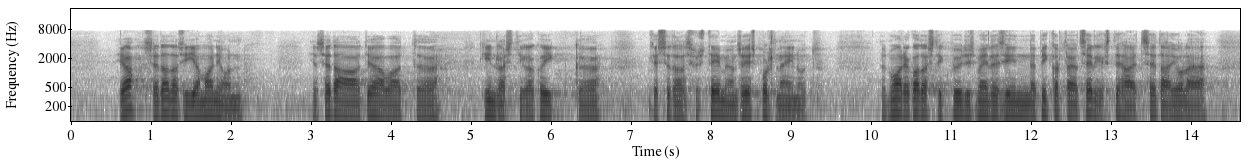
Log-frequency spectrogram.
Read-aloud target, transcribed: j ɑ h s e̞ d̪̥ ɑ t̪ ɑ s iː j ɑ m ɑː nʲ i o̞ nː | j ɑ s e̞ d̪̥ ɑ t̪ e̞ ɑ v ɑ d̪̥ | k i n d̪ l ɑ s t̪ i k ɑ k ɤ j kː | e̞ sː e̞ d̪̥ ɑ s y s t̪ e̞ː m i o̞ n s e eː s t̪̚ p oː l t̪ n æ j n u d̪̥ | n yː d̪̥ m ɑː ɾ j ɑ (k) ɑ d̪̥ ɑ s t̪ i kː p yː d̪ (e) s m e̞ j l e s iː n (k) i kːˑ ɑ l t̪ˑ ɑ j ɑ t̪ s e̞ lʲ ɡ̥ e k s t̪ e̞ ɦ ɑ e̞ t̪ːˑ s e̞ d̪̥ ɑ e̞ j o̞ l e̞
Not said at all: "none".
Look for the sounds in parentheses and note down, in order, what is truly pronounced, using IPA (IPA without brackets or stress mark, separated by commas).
k, i, p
